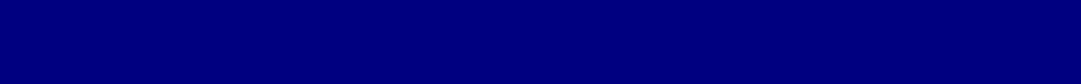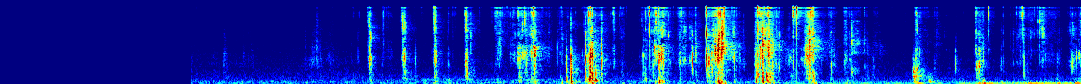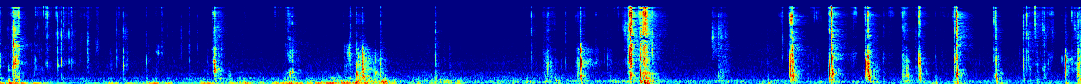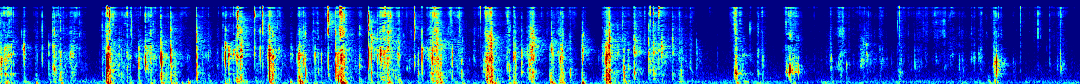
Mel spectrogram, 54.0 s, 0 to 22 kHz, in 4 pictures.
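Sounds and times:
slime crackling and popping: 0:17.9 - 0:30.8, 0:33.6 - 0:35.4, 0:36.8 - 0:54.0.

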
